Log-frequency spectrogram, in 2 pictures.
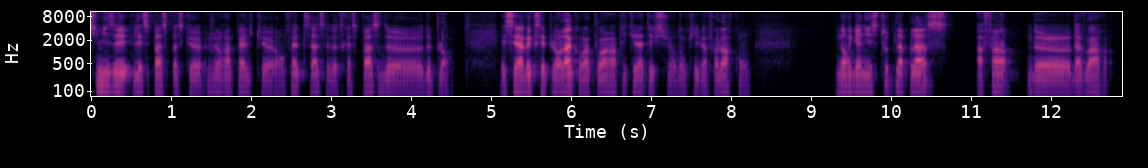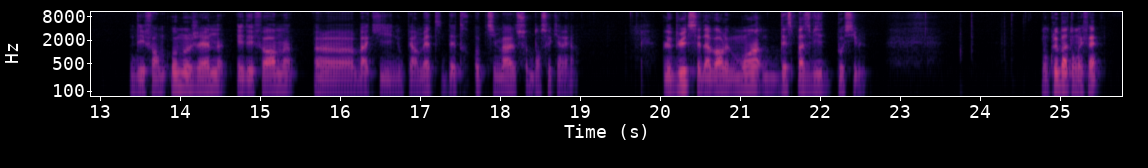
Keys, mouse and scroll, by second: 2.9-19.5 drag, 19.5-23.4 middle drag, 23.4-23.8 scroll up 2, 23.8-25.7 middle drag.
